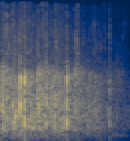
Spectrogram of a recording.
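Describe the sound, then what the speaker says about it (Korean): A burst of audience applause in a lecture hall during a talk on Machiavelli's The Prince, a dense brief clatter of clapping that quickly fades out. "박수 부탁드리겠습니다."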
